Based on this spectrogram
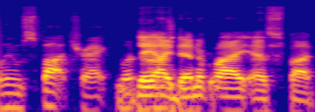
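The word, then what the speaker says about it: Spotrac: The name is pronounced Spot Track.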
